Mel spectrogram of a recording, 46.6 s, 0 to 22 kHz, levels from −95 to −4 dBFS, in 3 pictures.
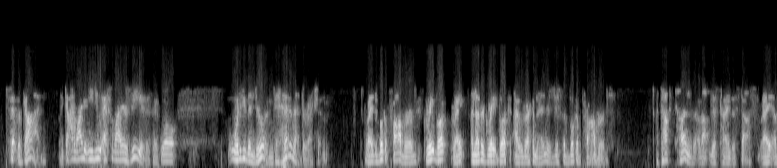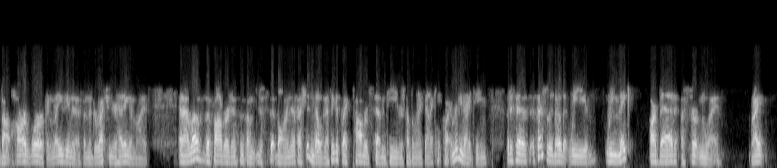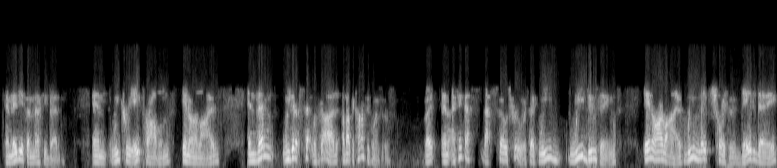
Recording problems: garbled, watery; badly

